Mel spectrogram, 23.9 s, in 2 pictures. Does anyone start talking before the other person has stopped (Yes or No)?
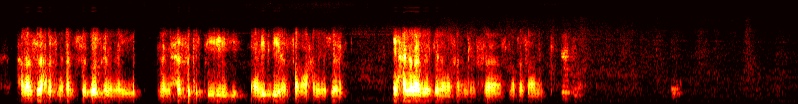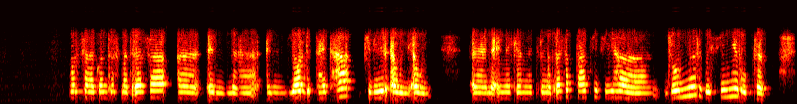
No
